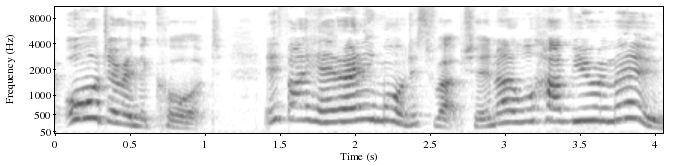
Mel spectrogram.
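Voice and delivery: high, loud courtroom command; mock-stern judge, projecting hard; judge calling order. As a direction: play a judge threatening to clear the court. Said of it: "They pick up their gavel".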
